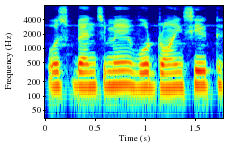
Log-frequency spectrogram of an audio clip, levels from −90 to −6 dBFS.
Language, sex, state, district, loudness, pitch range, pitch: Hindi, male, Uttar Pradesh, Muzaffarnagar, -25 LUFS, 155-170 Hz, 160 Hz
